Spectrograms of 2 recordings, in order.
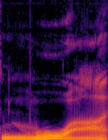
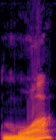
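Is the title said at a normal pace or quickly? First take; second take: normal; quickly. First: The title is said at a normal pace. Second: The title is said quickly, run together.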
